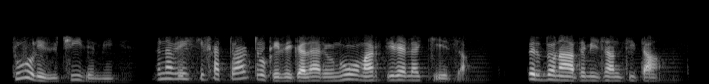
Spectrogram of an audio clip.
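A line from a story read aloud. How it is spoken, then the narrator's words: Pleading. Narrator (Italian): implorò Bruno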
